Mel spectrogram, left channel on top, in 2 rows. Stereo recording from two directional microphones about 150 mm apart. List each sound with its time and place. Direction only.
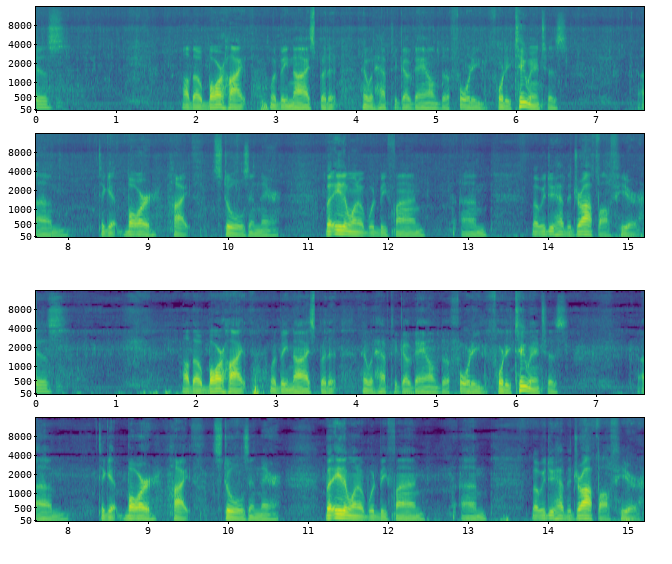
0.1 s speech: 20° left (ahead or behind)
1.8 s speech: centre (ahead or behind)
7.5 s speech: centre (ahead or behind)
13.7 s speech: centre (ahead or behind)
